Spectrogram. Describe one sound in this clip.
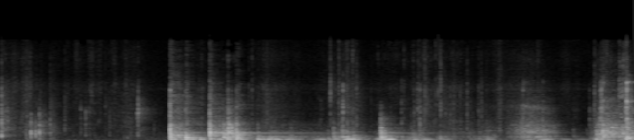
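A heavy metal part clinks and scrapes as it is fitted onto a machine's shaft.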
